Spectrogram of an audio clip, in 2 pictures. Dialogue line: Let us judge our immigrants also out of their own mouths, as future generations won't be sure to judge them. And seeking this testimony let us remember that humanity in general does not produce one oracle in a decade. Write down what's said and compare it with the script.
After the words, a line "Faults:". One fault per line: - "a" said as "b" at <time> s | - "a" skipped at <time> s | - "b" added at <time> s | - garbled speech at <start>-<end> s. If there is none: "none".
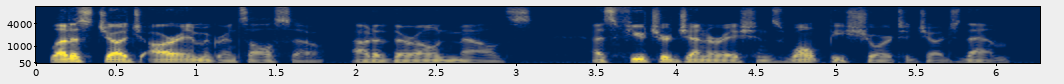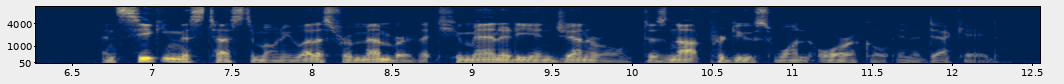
Let us judge our immigrants also out of their own mouths, as future generations won't be sure to judge them. And seeking this testimony let us remember that humanity in general does not produce one oracle in a decade.
Faults:
none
